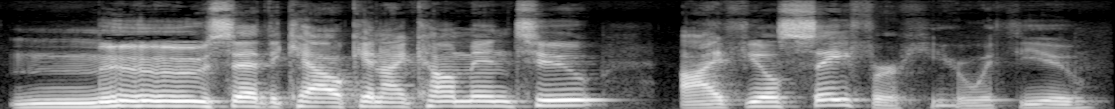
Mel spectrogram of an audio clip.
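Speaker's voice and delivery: lively, bouncy storybook reading; reading to children. Acted. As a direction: read it up to keep a child listening. Reads picture book aloud.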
